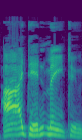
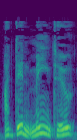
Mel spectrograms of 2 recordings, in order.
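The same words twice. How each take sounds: First: Slow, loud mocking echo; mocking shout. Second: Slow, pleading apology. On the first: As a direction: throw his words back, shouting. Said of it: "Darry shouted". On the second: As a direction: beg him to understand. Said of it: "I pleaded with Darry". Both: A narrator's reading.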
